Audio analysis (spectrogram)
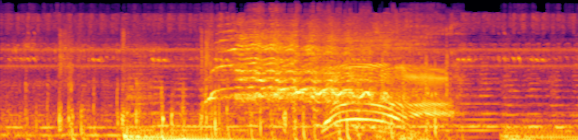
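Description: A horse on a wet town street: hooves clop close by, then a loud, rising and falling whinny rings out midway before the clopping settles again.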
